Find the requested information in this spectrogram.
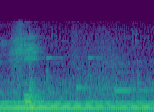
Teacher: la H no es del todo muda, por lo tanto es como una exhalación. Aquí lo he escrito con G para que lo leáis he, pero es más suave que la G del castellano.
